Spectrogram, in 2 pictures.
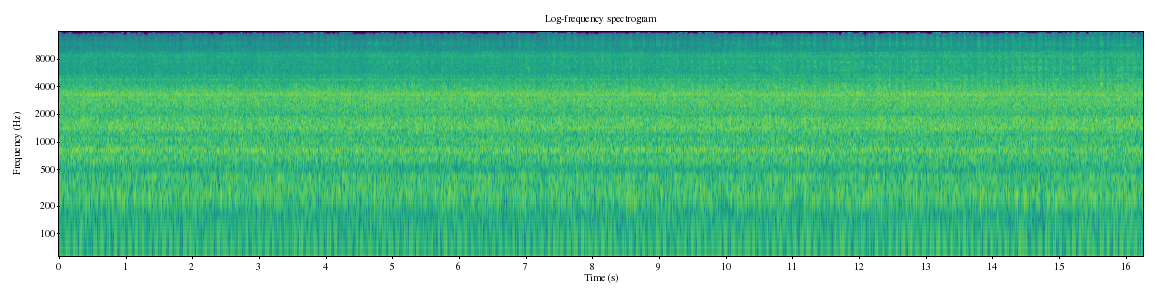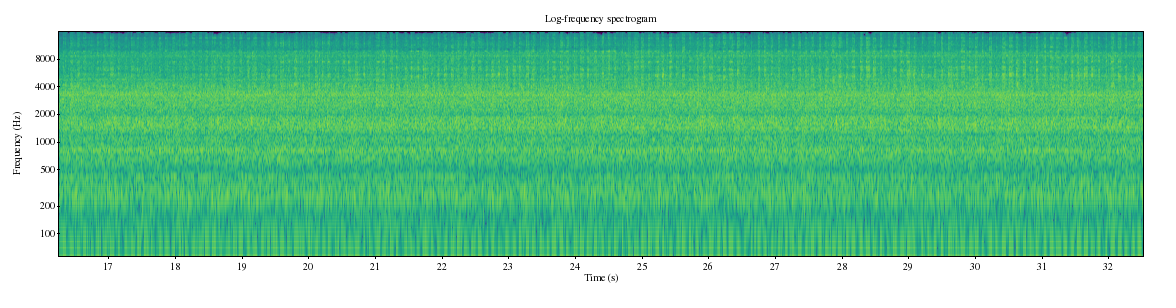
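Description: Milling machine running a large fly cutter fitted with a TNMG434 carbide insert, taking a facing cut across a metal plate: a steady, even machining noise of motor, spindle and cutting.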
